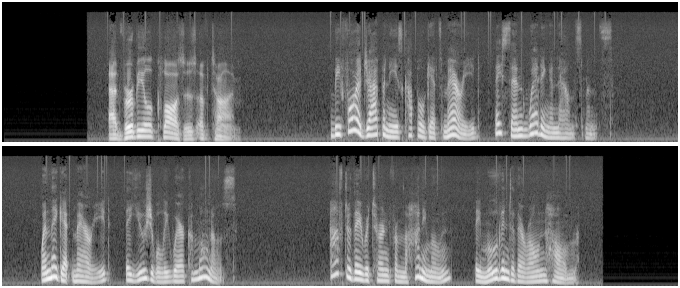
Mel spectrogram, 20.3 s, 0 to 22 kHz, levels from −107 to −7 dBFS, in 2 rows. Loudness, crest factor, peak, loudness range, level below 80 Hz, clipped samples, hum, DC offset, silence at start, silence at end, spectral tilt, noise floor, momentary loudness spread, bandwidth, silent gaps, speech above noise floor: -21 LUFS; 20 dB; -4 dBFS; 4 LU; -56 dBFS; under 0.1%; none; under 0.1%; 1.6 s; 1.5 s; -7 dB/octave; -80 dBFS; 15 LU; 16.5 kHz; none; 59 dB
